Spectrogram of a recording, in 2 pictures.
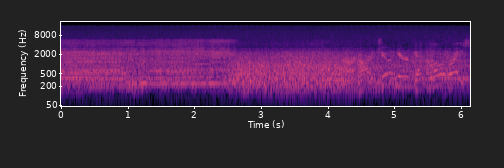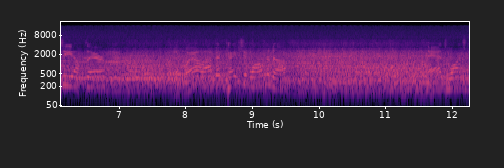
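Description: Race car engines roar at high speed.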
